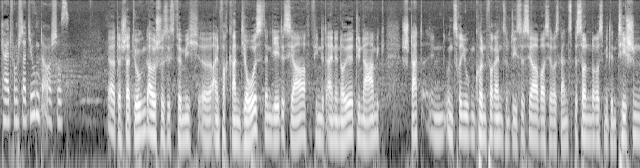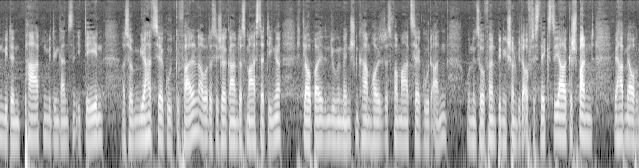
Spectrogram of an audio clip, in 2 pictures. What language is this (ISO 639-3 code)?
deu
